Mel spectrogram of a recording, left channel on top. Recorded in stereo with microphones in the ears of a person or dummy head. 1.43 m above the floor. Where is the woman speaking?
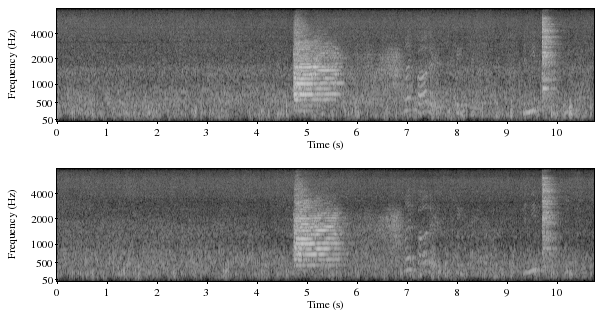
50° left (ahead or behind), 1.2 m.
